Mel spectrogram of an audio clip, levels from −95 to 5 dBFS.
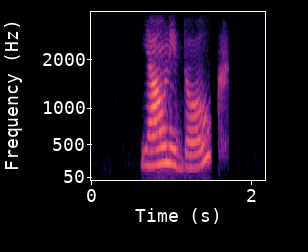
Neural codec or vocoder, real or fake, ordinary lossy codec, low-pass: none; real; Opus, 16 kbps; 3.6 kHz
